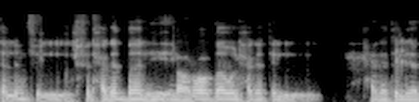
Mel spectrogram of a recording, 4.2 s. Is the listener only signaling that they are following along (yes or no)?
yes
